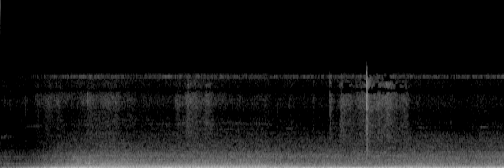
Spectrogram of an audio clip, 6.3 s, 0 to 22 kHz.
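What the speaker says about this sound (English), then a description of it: "noise level is still very muted, even though you do hear something with the ECVT." A Lexus NX350h hybrid with a 240-horsepower powertrain and eCVT, accelerating: a steady, muted low engine rumble that swells slightly and holds, with no voices.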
